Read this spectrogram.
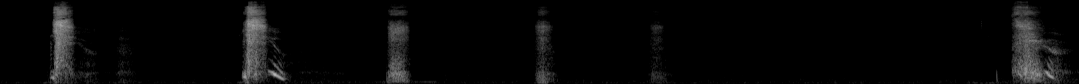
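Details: Female sneezing fit triggered by cold air, with sniffles: six sharp, explosive sneezes at irregular intervals, some softer, with quiet pauses between.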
